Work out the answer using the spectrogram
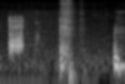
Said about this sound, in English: That's a fart.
